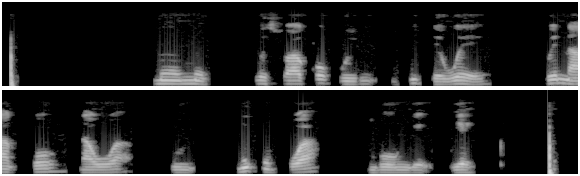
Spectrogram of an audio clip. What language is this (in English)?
Chokwe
